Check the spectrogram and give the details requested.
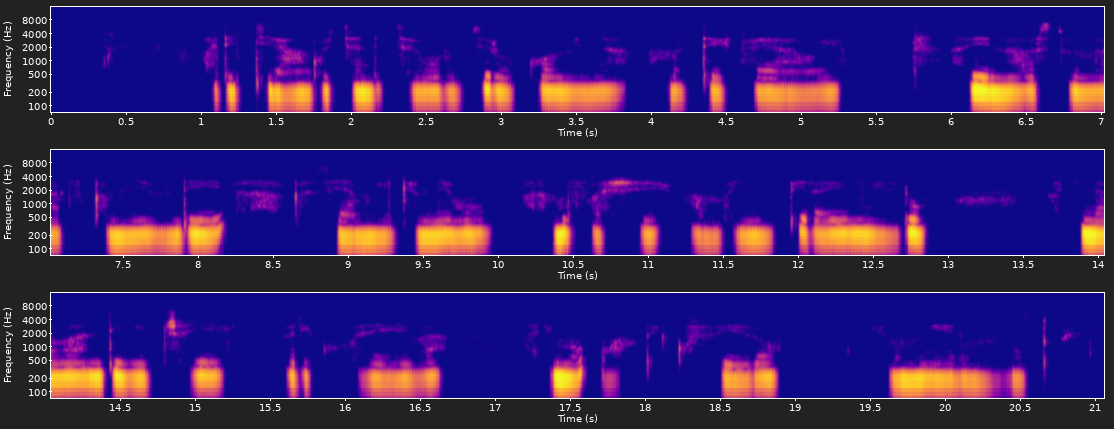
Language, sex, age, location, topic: Kinyarwanda, female, 18-24, Nyagatare, government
